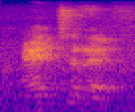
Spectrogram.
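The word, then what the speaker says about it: Ahrefs: Sam rush के अलावा एच रेफ एच रेफ मत पढ़ना उसमें ए साइलेंट है इसको एच रेफ के नाम से ही जानते ये भी बड़ा किंग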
